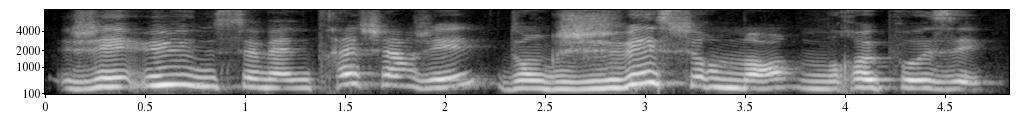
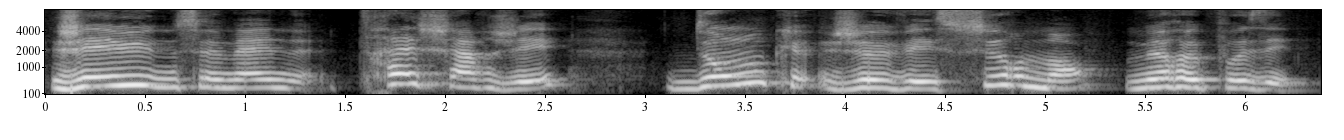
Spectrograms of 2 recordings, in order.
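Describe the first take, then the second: First: The sentence is very fast, dropping the vowel in me. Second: The sentence is said slowly with every vowel kept. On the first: "beaucoup plus vite. Donc, on va enlever le E de me" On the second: "répète lentement"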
